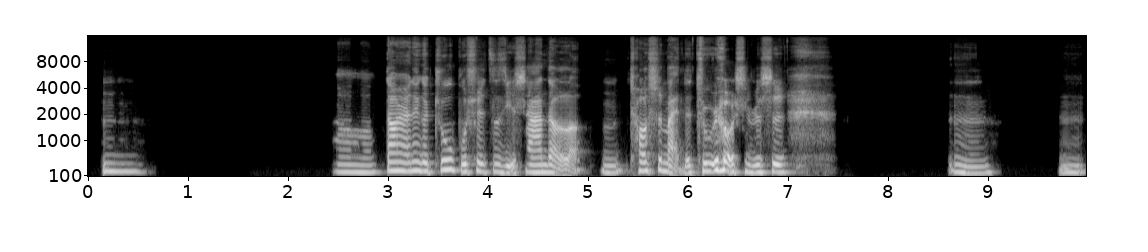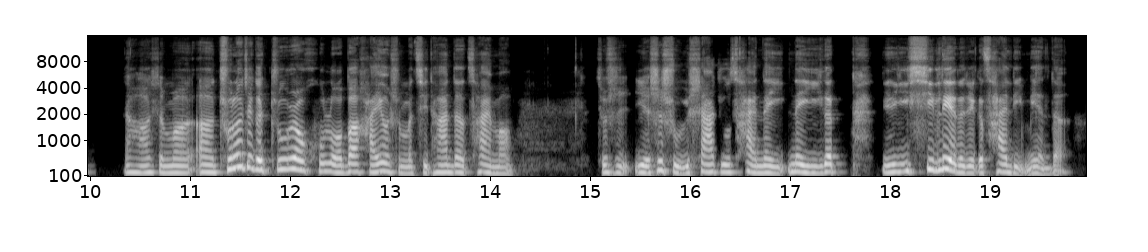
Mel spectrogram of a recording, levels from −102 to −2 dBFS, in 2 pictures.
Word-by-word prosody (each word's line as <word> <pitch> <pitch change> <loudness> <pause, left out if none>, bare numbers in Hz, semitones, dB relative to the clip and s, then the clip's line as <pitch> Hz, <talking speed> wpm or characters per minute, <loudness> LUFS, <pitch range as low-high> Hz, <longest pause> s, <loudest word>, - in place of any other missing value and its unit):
嗯。 205 -2 -5 1.9
啊， 195 -1 -4 0.3
当 225 0 +6
然 215 -1 +3
那 230 - +3
个 215 -1 +2
猪 250 +6 +2
不 200 -4 0
是 200 0 -2
自 195 0 -4
己 175 - 0
杀 190 -1 +3
的 190 0 +3
了， 240 0 -1
嗯， 185 +3 -6
超 225 0 +2
市 225 +3 -1
买 215 - +2
的 170 - -2
猪 210 +2 0
肉 235 -5 +7
是 195 0 -2
不 185 - +1
是？ 190 0 +1 1.6
嗯， 180 -2 -5 0.6
嗯， 185 +1 -7 0.3
然 185 +1 -3
后 180 +1 -2
什 185 -1 -4
么， 175 0 0
呃， 190 -1 +1
除 260 +9 +2
了 320 +2 +5
这 310 - 0
个 250 -2 +6
猪 260 +3 -1
肉 250 -4 +6
胡 220 -2 -7
萝 190 -4 +1
卜 200 +2 +3
还 190 -1 -2
有 215 0 +1
什 175 -3 -7
么 165 - -3
其 170 +2 -4
它 185 +2 0
的 180 -2 -1
菜 195 -3 -3
吗？ 160 -1 -6 0.8
就 185 - -4
是 175 -2 -6
也 180 -2 +1
是 235 +6 0
属 185 -8 -1
于 - - 0
杀 195 +1 0
猪 190 0 -2
菜 185 0 -2
那 175 -1 +1
一 160 - -6
那 200 -1 +2
一 170 -1 -2
个 200 -1 +2 0.4
一 195 +3 -1
系 245 +5 +2
列 250 -1 +7
的 180 - +1
这 170 0 -1
个 170 - -1
菜 195 +2 -2
里 170 - -3
面 145 -3 -5
的。 195 +2 -9
190 Hz, 220 characters per minute, -23 LUFS, 180-215 Hz, 1.9 s, 肉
